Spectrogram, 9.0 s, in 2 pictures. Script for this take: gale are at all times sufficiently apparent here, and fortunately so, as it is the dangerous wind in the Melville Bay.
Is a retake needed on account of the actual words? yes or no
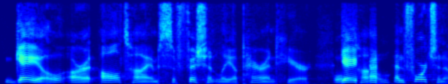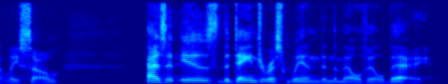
yes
